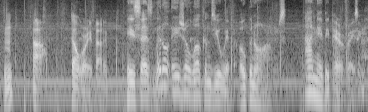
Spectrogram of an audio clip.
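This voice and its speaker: An actor playing a wry, casual fixer and guide in a video game dub, with a glib, teasing way of talking. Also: male voice, lowish voice, very animated, normal speed, over music. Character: breezy, wry male real-estate fixer and local guide.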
